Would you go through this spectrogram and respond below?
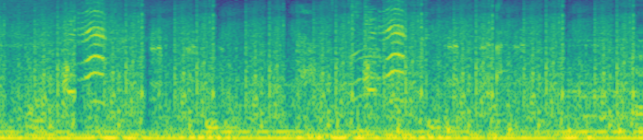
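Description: Chicken clucking in the video game Zelda: Ocarina of Time, a few short squawky cries over a steady game background hum.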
